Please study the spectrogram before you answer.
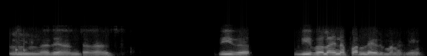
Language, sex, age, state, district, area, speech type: Telugu, male, 18-30, Andhra Pradesh, Visakhapatnam, rural, conversation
